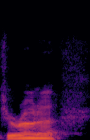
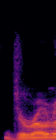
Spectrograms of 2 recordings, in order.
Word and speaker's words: Girona: I always forget how to pronounce the G in Spain with Girona.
